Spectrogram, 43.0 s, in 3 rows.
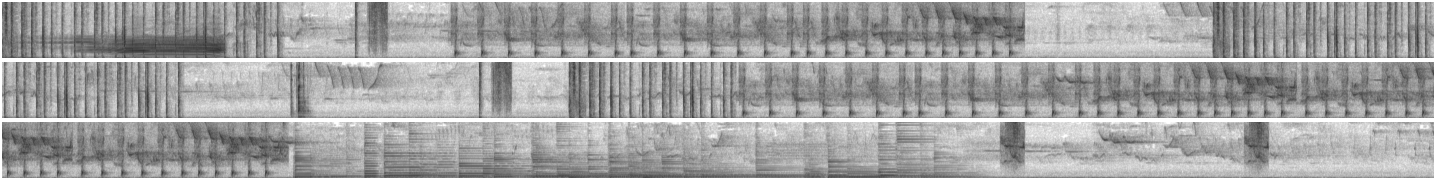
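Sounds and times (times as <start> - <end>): rapid even knocking: 0.0 - 2.8, 12.1 - 16.2, 20.0 - 22.1
bird-like chirps: 1.6 - 31.6, 38.3 - 42.9.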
